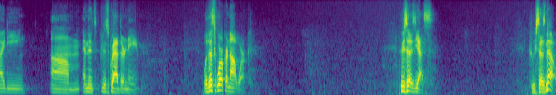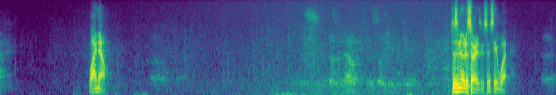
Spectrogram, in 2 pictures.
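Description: A man lectures through a microphone in a large room, speaking in short bursts with pauses.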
